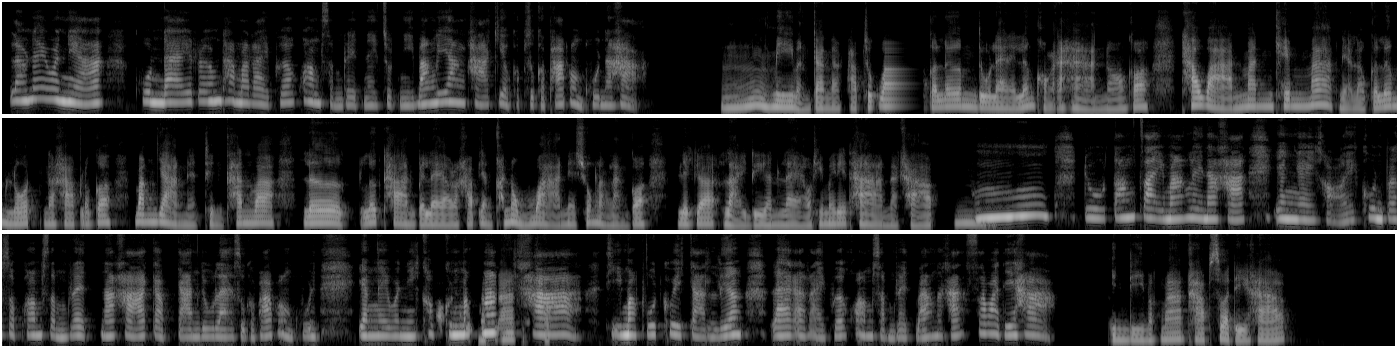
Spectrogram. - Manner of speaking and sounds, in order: distorted speech; tapping; static; other background noise
- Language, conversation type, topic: Thai, podcast, คุณคิดว่าต้องแลกอะไรบ้างเพื่อให้ประสบความสำเร็จ?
